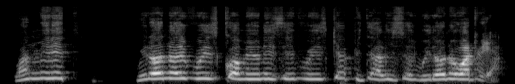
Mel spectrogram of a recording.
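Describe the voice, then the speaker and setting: A man's voice: extremely high pitch, a bit bright. A middle-aged Grenadian man with a Grenadian accent, giving a rambling, conversational opinion monologue on his own online show. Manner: rambling, conversational, with throat-clearing and restarts.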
